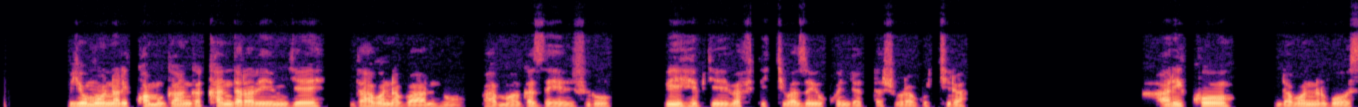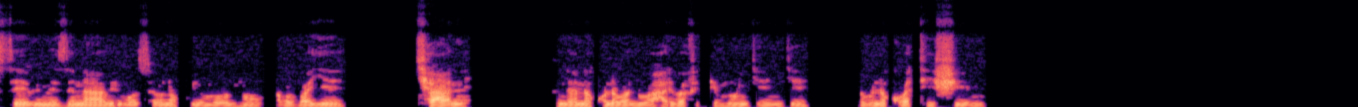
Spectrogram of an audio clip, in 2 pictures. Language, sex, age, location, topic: Kinyarwanda, male, 25-35, Huye, health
